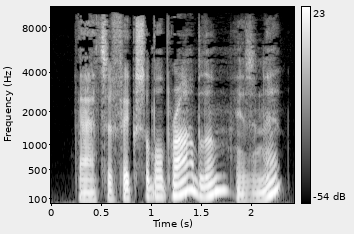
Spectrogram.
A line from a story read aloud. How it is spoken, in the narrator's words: she asked, her voice teasing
